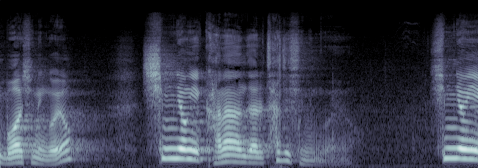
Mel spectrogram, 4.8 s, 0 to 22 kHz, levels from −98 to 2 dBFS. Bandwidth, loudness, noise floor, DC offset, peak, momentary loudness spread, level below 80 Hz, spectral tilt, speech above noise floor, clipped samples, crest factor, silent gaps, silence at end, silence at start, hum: 12 kHz; -23 LUFS; -65 dBFS; under 0.1%; -4 dBFS; 21 LU; -72 dBFS; -4.5 dB/octave; 43 dB; under 0.1%; 18 dB; none; 0 s; 0 s; none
